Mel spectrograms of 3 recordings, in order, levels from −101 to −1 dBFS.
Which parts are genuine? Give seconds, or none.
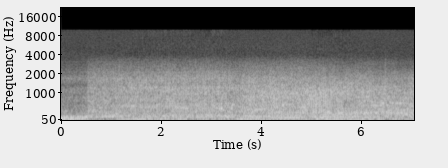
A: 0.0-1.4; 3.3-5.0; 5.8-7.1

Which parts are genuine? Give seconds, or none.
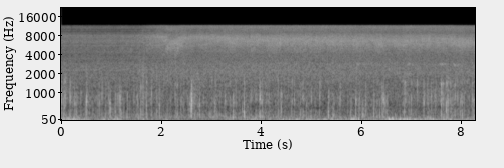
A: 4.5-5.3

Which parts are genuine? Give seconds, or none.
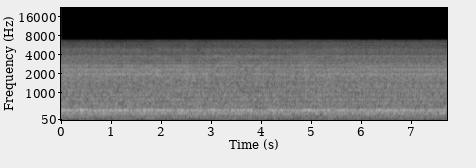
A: 0.0-1.0; 5.6-7.7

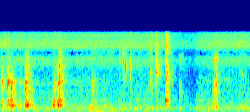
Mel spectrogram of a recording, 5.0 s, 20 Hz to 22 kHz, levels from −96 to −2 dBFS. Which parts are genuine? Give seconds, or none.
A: 1.2-5.0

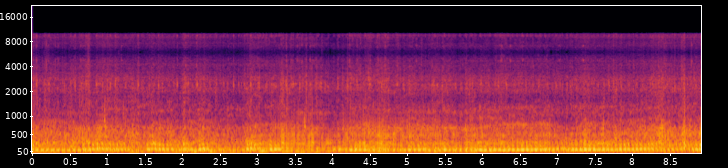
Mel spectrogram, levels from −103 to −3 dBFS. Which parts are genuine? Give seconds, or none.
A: 0.0-3.0; 6.9-8.9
